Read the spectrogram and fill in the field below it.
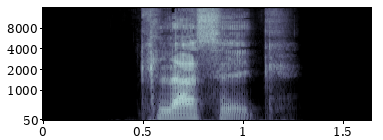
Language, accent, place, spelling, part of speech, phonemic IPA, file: German, Germany, Berlin, Klassik, noun, /ˈklasɪk/, De-Klassik.ogg
- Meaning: classical music, classical literature or another classical thing, the noun form of classical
